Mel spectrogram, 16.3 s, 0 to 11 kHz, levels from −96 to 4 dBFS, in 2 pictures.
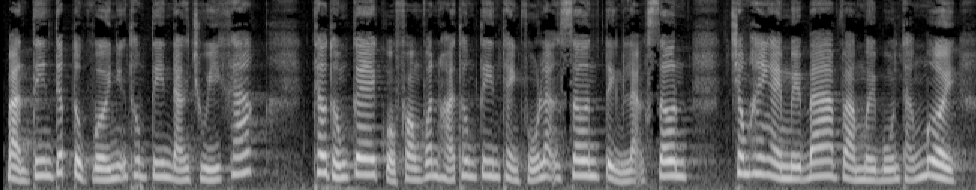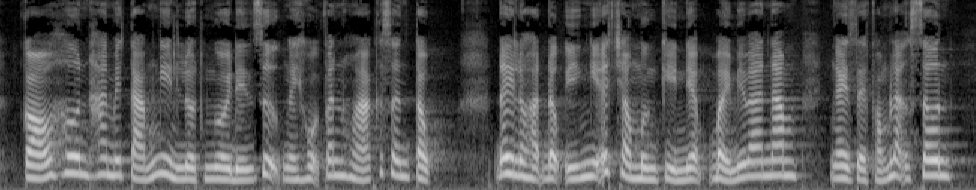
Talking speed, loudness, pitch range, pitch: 245 wpm, -23 LUFS, 200-265 Hz, 240 Hz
